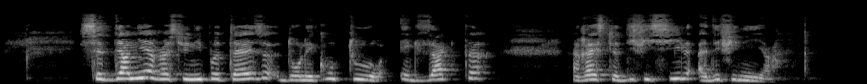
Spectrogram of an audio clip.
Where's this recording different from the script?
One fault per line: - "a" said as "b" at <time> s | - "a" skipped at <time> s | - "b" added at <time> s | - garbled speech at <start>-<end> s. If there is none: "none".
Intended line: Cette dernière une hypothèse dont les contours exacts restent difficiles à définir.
- "reste" added at 1.6 s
